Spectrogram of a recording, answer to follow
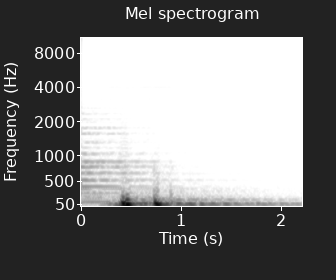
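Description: Logo sting of two deep bass thumps about a third of a second apart, like a heartbeat, each ringing out and fading away, following the tail of soft ambient music.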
